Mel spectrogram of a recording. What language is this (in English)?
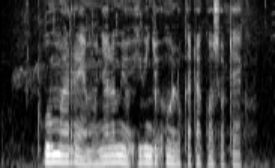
Luo (Kenya and Tanzania)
